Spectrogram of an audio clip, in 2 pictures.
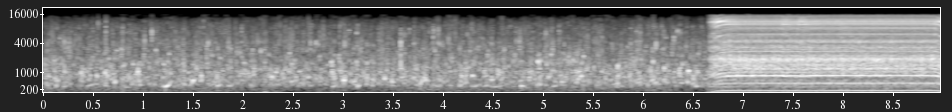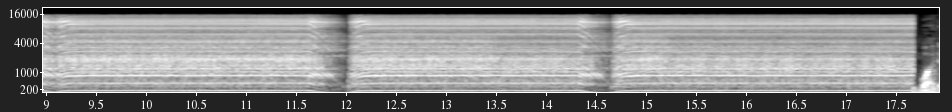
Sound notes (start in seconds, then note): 0.0 sound of a burbling brook; 6.6 sound of a running blender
